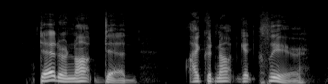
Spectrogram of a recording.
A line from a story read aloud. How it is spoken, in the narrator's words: said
